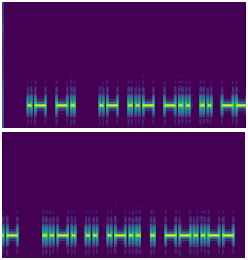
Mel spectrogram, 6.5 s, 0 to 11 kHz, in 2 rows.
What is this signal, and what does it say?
Morse code, heard as a keyed tone, about 25 wpm, 600 Hz. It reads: AN AUDIO FILE,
